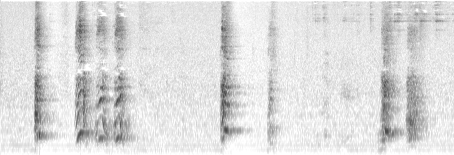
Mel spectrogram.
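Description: An English Springer Spaniel gives excited, bursting barks, some in quick runs of three.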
